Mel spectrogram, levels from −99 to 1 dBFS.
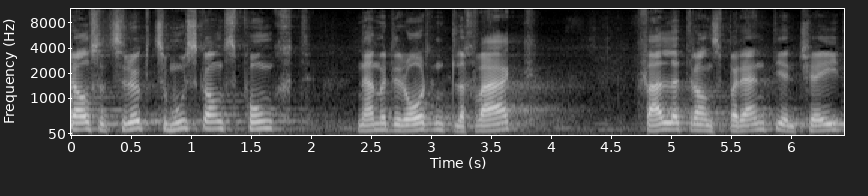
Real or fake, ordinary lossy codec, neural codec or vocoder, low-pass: real; none; none; none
